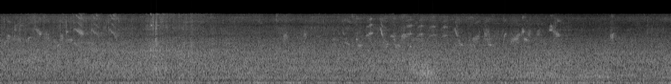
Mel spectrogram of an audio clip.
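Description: Low steady rumble of a diesel train approaching in the distance, with small birds chirping repeatedly over it.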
